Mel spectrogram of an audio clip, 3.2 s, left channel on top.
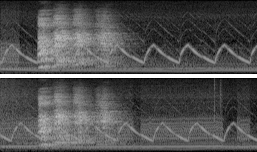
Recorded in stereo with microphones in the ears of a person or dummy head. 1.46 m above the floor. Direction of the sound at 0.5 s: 25° left (ahead or behind).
